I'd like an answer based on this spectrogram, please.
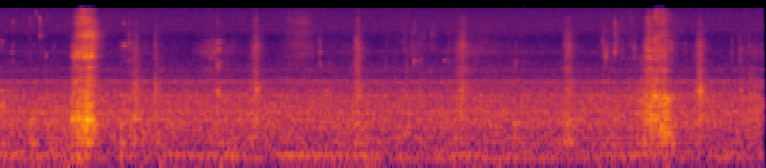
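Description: Close-up eating sounds: a person chewing food, with many small clicks and ticks, and two louder short noisy sounds about a second in and near the end.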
